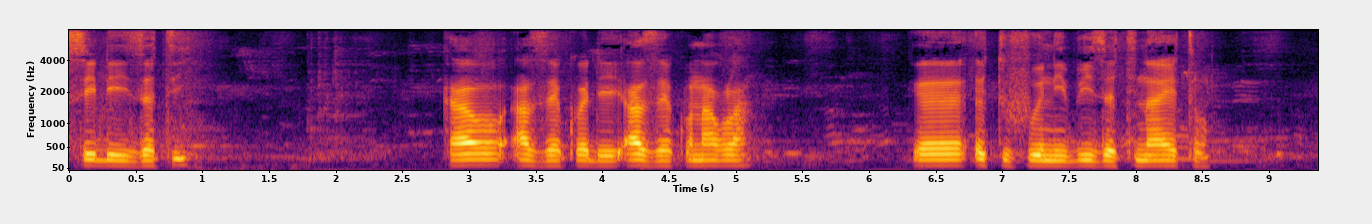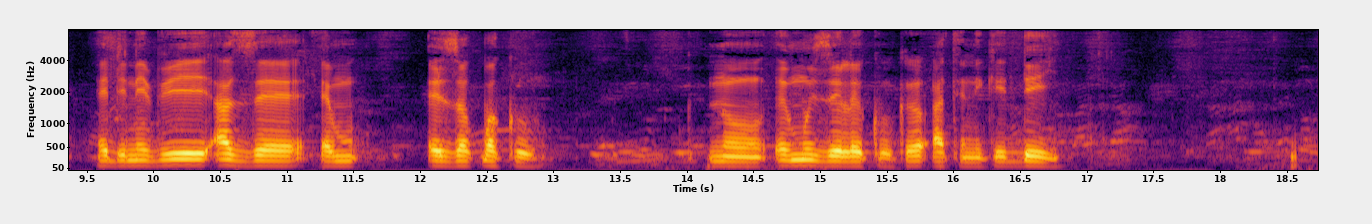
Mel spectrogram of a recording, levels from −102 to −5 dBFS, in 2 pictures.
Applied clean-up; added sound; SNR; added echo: none; none; none; none.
